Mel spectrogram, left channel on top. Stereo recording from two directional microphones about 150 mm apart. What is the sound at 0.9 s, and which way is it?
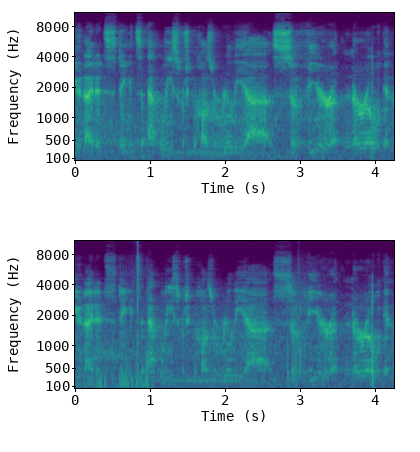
Speech, 30° left (ahead or behind).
